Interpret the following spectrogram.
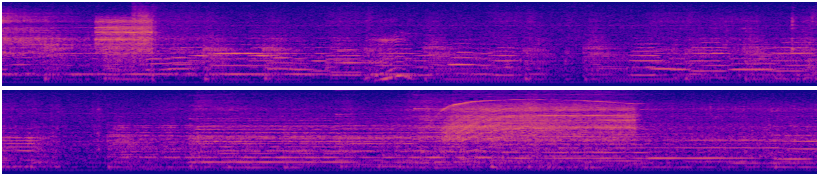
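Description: Cartoon soundtrack music: a light melody of short stepping notes. Near the end it is joined by a bright sound effect whose pitch arches up and falls back over about a second and a half.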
